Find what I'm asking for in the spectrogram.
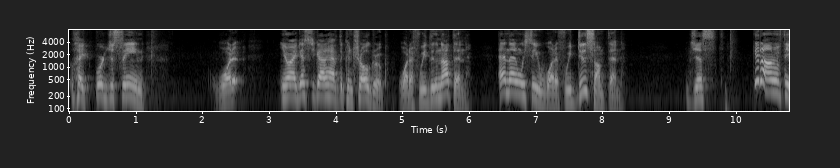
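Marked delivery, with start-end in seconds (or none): none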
